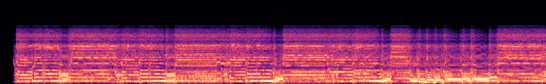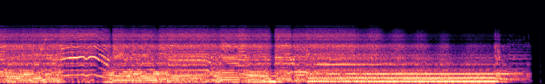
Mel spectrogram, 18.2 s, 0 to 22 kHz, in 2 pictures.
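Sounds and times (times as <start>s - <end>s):
distorted Stratocaster electric guitar through Celestion Greenback G12M speaker: 0.2s - 18.1s.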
